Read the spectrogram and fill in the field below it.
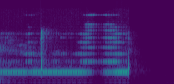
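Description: Telephone dialing before a late-night prank call: a steady tone with a few brief keypress blips, then it cuts off into silence.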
